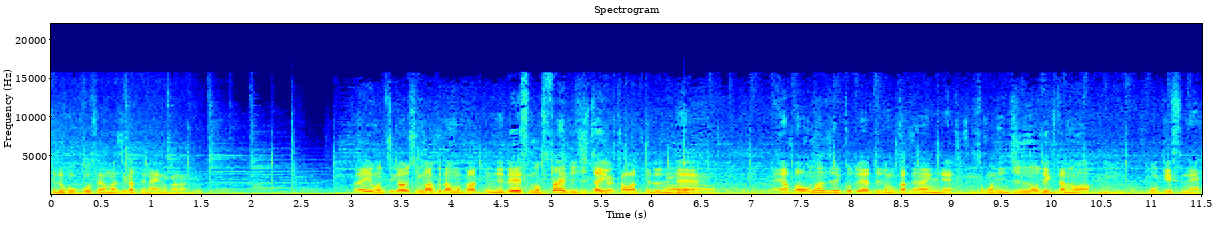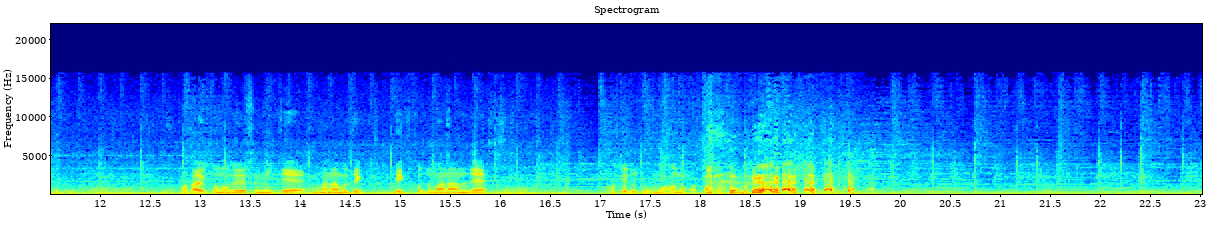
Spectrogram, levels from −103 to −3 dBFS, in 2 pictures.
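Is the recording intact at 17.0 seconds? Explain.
Yes, the audio is intact at 17.0 seconds, with no dropout, click, distortion or other fault at that point.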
